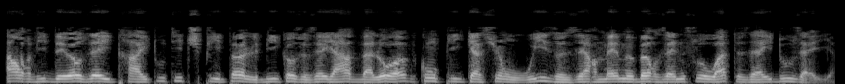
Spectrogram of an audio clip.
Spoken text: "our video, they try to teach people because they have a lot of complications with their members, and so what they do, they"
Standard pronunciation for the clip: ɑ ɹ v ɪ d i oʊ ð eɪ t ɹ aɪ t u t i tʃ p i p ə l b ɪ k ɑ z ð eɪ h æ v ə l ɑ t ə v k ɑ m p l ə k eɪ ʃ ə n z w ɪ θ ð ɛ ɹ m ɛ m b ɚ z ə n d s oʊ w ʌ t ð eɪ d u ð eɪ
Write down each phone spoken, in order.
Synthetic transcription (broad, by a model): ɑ ɹ v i d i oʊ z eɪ t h aɪ t u t i tʃ p i p ə l b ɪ k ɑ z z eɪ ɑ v ə l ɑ ə v k ɑ p l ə k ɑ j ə w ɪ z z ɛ ɹ m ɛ m b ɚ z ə n s oʊ w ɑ t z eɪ d u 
